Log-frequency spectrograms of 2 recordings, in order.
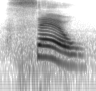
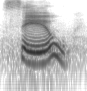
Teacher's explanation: Céu é um timbre aberto. Se fosse seu, seria um timbre fechado. Então, o céu, indicado aqui pelo acento agudo.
